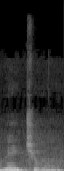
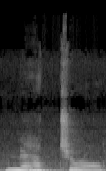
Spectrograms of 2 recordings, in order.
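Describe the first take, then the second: First: The first vowel is a long A. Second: The first vowel is a short A. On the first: The speaker calls it wrong. "not natural" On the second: The speaker calls it right. "the short A sound"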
